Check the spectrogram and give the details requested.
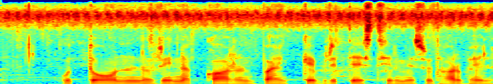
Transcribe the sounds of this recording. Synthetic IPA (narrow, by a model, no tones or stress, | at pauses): ʊt̪ːoːnɾɪnəkːaːɾənbɛ̃ːŋkːebɾɪt̪jəst̪ʰɪlmẽsʊd̪ʱaːɾbʱeːl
